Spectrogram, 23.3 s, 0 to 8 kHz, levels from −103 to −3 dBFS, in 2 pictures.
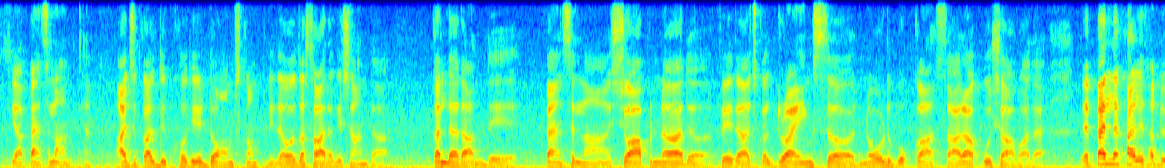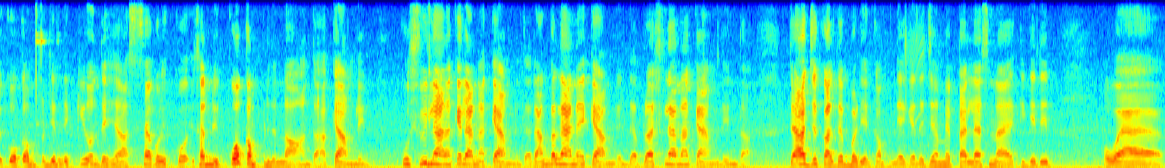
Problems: none marked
